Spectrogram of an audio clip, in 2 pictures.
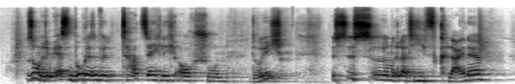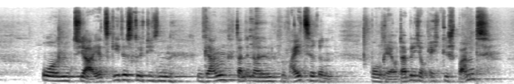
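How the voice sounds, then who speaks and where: A man with a high pitch and ordinary pitch variation is heard through audible room echo and light background noise. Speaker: urban explorer vlogger. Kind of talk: casual vlog commentary. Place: tunnel cave. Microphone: phone near.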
